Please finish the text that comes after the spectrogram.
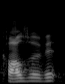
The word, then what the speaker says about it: Clausewitz: Is that how you say it? Clausewitz? Yeah, okay, I have to do the right German thing.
